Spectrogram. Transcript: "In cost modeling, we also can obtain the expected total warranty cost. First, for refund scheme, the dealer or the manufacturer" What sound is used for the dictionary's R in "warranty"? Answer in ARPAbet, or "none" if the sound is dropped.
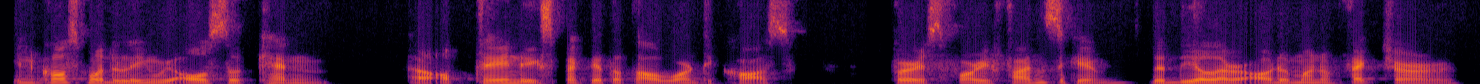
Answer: R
